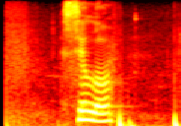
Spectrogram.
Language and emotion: Russian, neutral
